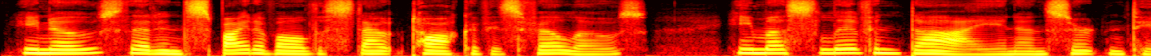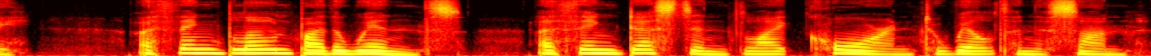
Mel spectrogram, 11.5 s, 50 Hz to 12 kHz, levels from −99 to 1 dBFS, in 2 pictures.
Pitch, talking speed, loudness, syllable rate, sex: 195 Hz, 190 wpm, -20 LUFS, 4.2 syllables/s, female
